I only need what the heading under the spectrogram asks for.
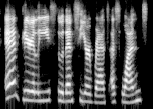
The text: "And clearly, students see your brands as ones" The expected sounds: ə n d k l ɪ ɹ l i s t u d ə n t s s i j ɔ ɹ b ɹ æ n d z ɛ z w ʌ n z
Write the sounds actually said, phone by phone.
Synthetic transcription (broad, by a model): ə n d k l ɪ ɹ l i s t u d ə n t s s i j ɔ ɹ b ɹ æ n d s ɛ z w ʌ n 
